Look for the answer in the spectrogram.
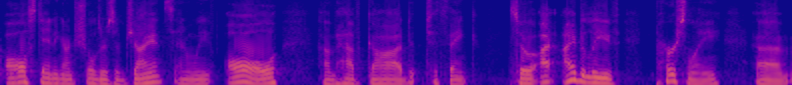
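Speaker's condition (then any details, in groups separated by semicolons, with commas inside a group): No condition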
